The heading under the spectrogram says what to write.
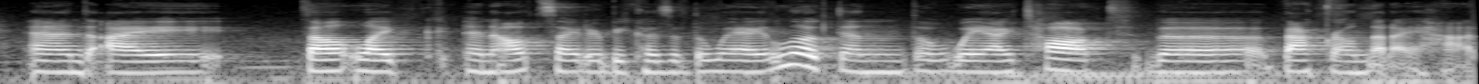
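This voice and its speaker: A woman with a Japanese accent speaks at a fairly slow pace. Her medium pitch stays monotone and flat. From Tokyo, Japan, moved to US at twelve. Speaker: beauty pageant winner. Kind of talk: interview. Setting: sorority house.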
